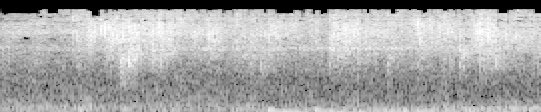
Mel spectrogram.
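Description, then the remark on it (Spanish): Water splashes and sloshes in a bucket of water in a kitchen as a head is pushed into it, in a steady, moderately loud rush, with low gurgling swells partway through. No voices are heard. “Cuando el joven estaba ya casi inconsciente y Dennis se sentía cansado por el esfuerzo, decidió llevarlo a rastras a la cocina para rematarlo metiendo su cabeza en un cubo de agua.”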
